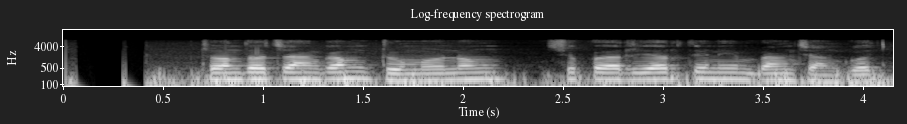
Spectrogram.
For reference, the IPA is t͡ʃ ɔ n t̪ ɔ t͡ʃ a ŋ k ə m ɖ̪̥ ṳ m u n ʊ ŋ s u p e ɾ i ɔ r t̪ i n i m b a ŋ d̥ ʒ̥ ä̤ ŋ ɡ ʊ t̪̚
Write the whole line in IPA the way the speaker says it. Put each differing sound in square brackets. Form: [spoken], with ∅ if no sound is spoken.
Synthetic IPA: t͡ʃ ɔ n t̪ ɔ t͡ʃ a ŋ k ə m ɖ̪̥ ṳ m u n ʊ ŋ s u p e ɾ i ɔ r t̪ i n i m b a ŋ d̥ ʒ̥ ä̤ ŋ ɡ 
